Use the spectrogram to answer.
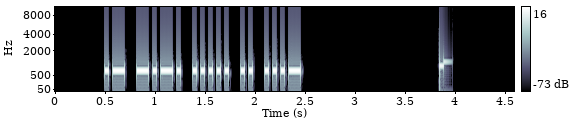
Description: Morse code, heard as a keyed tone, about 31 wpm, 700 Hz. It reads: AC5IV
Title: USA Call Signs - 5 Characters - 4x Character Spacing - 30wpm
